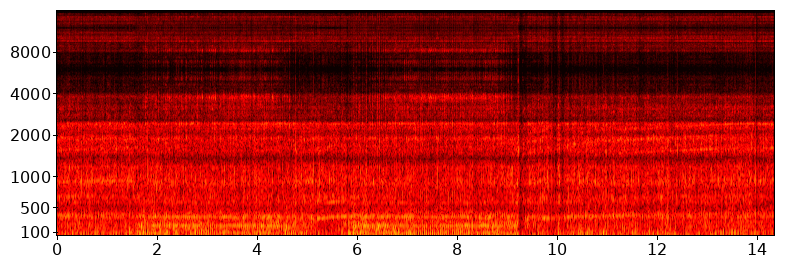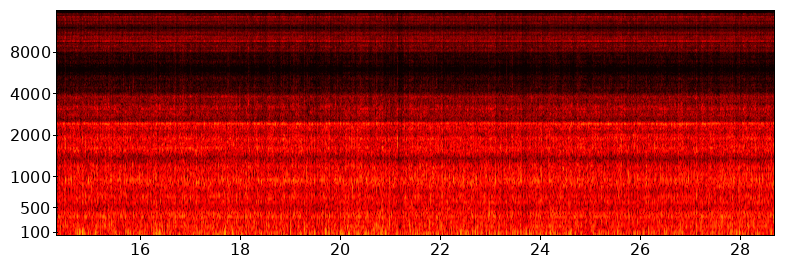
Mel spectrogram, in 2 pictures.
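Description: Kubota tractor's diesel engine running steadily while driving a rotary cutter (bush hog) that is mowing pasture grass. The sound dips briefly and changes about nine seconds in.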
